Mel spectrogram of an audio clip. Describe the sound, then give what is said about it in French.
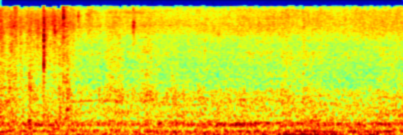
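A dense, continuous swarm of unhappy honeybees buzzing loudly as a beekeeper works among them, an agitated drone with no pauses and no voices for the whole stretch. “Donc, mais ben, dis donc, elles sont pas contentes. Hein. Bah, je suis désolé, je suis avec des abeilles, pas avec des fourmis.”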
